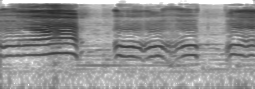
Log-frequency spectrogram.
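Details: Infant with hiccups crying: three loud, high wails with short pauses for breath between them; ordinary infant crying.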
